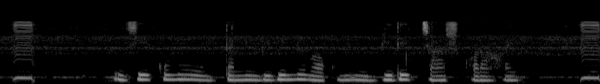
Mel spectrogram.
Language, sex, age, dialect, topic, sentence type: Bengali, female, 25-30, Northern/Varendri, agriculture, statement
